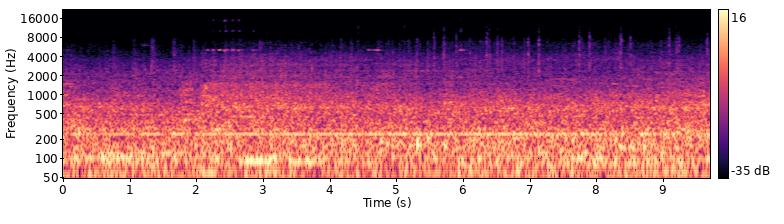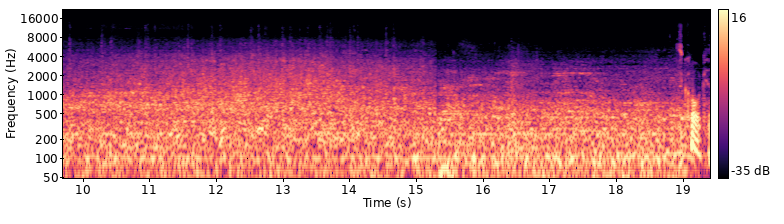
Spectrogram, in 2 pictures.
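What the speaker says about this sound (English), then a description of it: "That passenger train over there." A passenger train passes at a distance, a steady broad rumble with faint wheel noise lasting throughout, with speech also present.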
